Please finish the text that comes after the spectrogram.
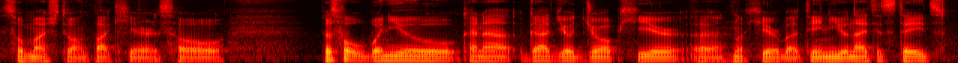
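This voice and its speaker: A man hosting a casual podcast interview in a fairly low voice. He is easygoing, laughs often and keeps his questions short. The recording is dry and close. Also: fairly even intonation, normal speed, darkish tone, no echo. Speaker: podcast host.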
